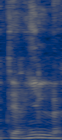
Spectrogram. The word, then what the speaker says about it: terril: dans les parties précédentes sont chères terry et le elle ne se prononcent pas dans le nord il se prononce à paris donc le mineur campeurs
